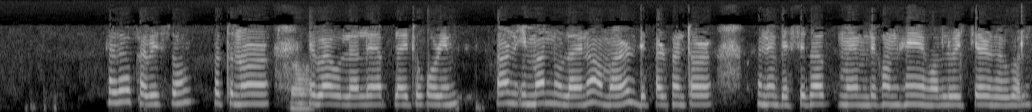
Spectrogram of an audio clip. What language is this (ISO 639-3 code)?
asm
